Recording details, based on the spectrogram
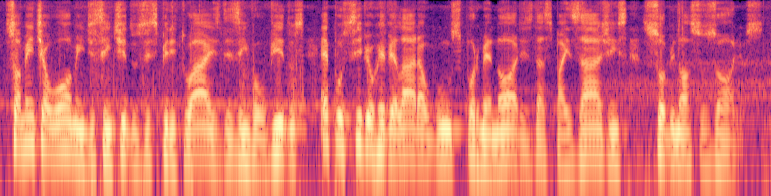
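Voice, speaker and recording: A man playing a wise, calm spirit mentor, lecturing in a formal, measured, didactic way as in an audiobook. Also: medium pitch, a little hiss or hum, natural voice. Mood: solemn, instructive. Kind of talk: scripted audiobook dialogue, lecturing.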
